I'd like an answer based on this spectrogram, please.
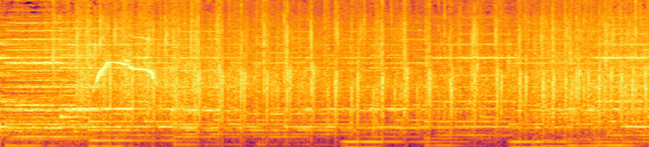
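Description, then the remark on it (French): Steady audience applause for a performer on the show Café des artistes, a dense patter of clapping mixed with bright music and bass notes, with a brief rising whistle early on. No one speaks. “Mesdames et messieurs, sous les applaudissements,”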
